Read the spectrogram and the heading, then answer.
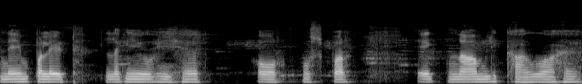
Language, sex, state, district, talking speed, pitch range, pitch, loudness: Hindi, male, Uttar Pradesh, Hamirpur, 125 wpm, 120-125 Hz, 120 Hz, -20 LUFS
